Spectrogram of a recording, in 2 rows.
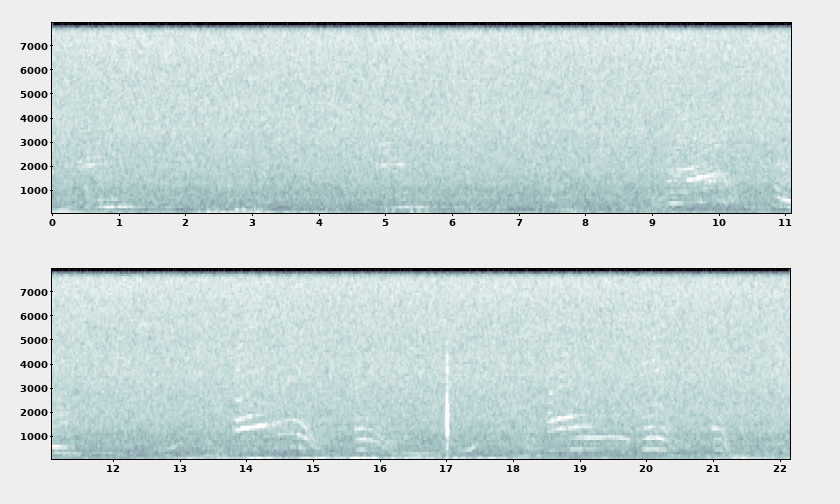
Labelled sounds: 0.4	0.7	humpback whale, 1.9 to 2.1 kHz
9.4	10.1	humpback whale, 1.3 to 2.0 kHz
13.8	16.0	humpback whale, 0.80 to 1.9 kHz
18.5	20.4	humpback whale, 0.80 to 1.9 kHz

